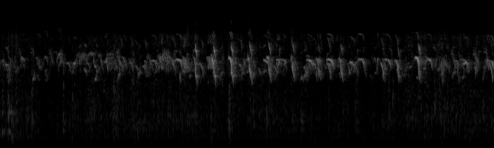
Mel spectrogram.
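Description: A brooder full of young chicks peeping all at once: a dense, unbroken chorus of short, high, falling peeps. The chicks are warm under the heat lamp and settling down.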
